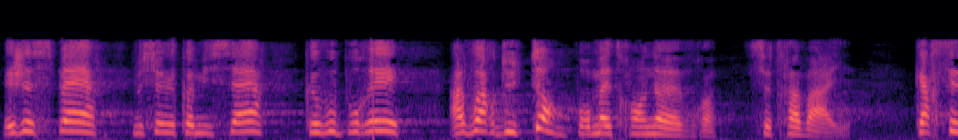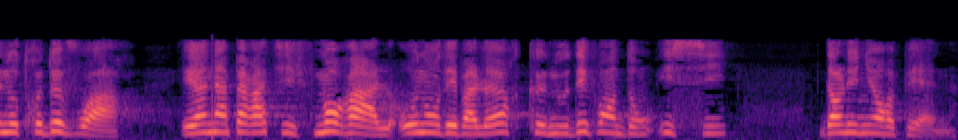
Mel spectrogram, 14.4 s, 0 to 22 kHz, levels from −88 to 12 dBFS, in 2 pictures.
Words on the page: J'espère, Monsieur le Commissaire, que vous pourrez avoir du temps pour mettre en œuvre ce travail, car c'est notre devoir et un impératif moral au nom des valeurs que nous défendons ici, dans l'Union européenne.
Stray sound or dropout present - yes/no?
no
